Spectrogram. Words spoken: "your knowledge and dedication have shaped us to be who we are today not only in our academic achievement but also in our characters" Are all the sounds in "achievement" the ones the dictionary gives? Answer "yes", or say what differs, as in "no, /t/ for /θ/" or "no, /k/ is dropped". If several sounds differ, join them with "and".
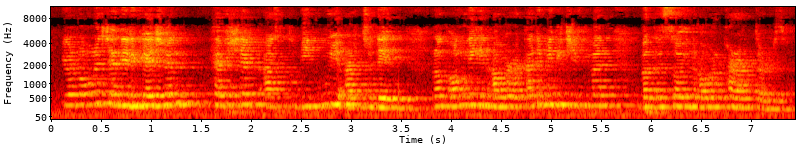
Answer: no, /f/ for /v/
